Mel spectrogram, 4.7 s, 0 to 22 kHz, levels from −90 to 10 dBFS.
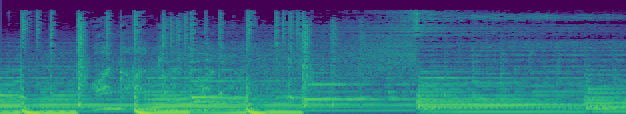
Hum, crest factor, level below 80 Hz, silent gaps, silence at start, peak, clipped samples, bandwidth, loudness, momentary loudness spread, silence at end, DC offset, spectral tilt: none; 14 dB; -18 dBFS; none; 0 s; 0 dBFS; under 0.1%; 15.5 kHz; -16 LUFS; 8 LU; 0 s; under 0.1%; -5.5 dB/octave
